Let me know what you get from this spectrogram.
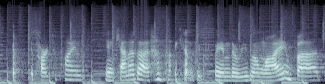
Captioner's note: laughs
